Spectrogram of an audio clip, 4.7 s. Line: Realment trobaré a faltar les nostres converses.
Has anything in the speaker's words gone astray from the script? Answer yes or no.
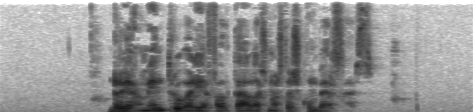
no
